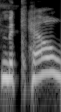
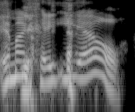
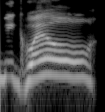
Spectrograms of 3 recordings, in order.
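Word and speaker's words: Mikel: It was Mikuel with a K. Mi Kel. Baron Miguel.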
